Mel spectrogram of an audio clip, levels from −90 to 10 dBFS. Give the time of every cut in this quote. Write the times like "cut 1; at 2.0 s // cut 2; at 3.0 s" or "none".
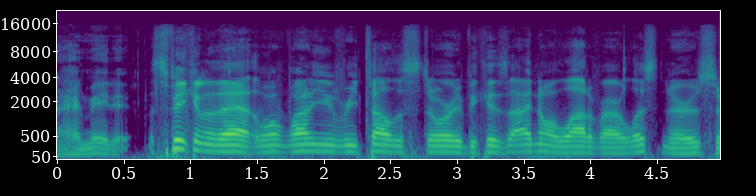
none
